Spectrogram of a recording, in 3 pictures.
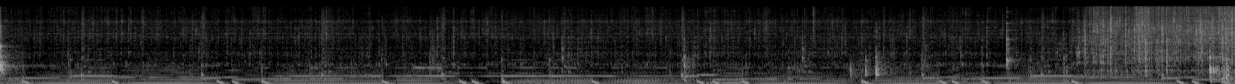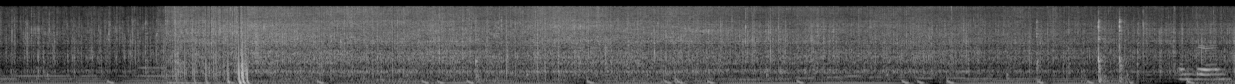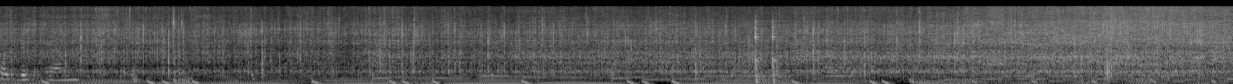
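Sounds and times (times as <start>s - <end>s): okra sizzling in oil: 0.0s - 37.0s
spoon stirring in pot: 22.6s - 23.8s, 31.7s - 32.8s.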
